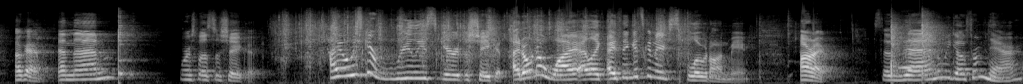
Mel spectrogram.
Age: 20-39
